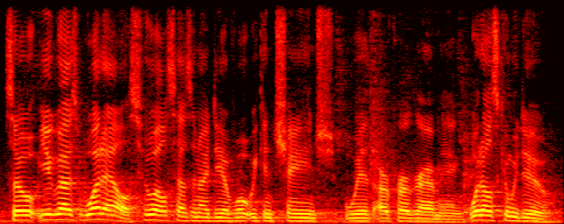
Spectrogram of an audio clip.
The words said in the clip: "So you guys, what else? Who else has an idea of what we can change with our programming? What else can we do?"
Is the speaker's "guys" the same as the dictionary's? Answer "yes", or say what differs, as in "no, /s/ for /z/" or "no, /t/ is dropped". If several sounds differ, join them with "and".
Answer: yes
